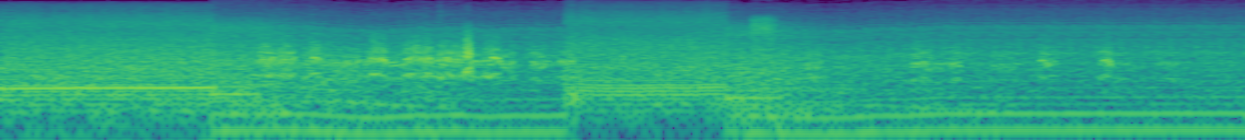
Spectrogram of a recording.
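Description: A car thumps and rattles over rough ground.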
